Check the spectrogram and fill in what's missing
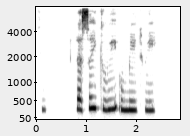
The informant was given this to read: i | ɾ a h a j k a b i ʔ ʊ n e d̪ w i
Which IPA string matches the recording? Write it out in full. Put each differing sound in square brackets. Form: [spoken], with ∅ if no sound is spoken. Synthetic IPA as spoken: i | ɾ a [s] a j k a [w] i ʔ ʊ [m] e d̪ w i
